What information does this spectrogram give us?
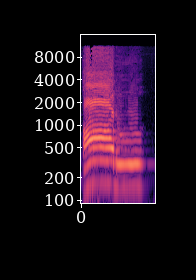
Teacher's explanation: المفتوح يلي بعده ألف، الألف تترك مجالا أكثر للحرف حتى يتفخم · Term: التفخيم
